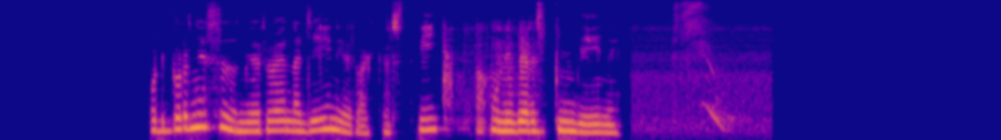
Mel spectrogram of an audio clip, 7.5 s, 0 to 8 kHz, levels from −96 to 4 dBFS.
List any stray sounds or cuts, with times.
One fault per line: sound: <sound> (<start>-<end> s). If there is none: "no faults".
sound: sneeze (5.0-5.7 s)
